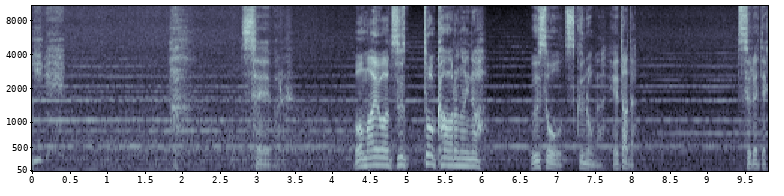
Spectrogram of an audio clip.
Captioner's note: sigh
